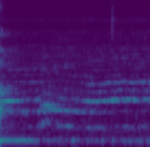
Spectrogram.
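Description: A faint, steady background hum of a few held tones, heard in a short pause between spoken sentences.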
